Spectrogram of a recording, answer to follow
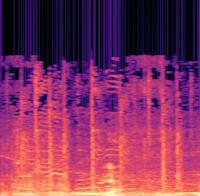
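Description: Racing pigeons cooing in the loft, with a man's brief "yeah" over them.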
